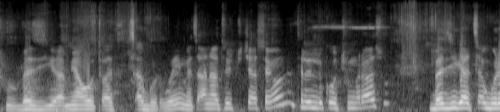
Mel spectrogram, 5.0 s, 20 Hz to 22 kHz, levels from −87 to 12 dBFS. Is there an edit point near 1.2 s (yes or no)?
no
